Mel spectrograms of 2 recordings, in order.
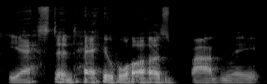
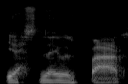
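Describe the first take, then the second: First: Drawn out slowly through a laugh. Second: Said in the usual way. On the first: Real, not acted. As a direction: laugh the words out, dragging them.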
